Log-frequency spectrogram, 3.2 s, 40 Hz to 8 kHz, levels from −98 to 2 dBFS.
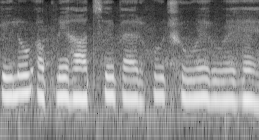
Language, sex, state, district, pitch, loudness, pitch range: Hindi, female, Bihar, Gaya, 200 Hz, -14 LUFS, 190-210 Hz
